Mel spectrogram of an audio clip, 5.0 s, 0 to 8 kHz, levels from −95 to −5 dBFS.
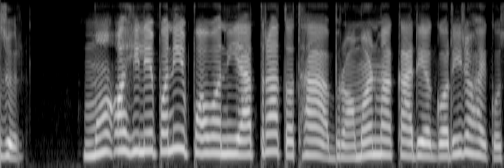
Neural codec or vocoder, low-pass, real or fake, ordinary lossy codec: none; 7.2 kHz; real; none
